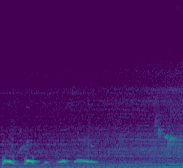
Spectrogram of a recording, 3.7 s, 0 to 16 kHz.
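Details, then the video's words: Spotted dove used as a master call for trained doves: a short series of low hooting coos ending in a longer drawn note, followed by quiet background hum and a faint high chirp. "suara panggilan tekukur kuk 2 gacor"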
